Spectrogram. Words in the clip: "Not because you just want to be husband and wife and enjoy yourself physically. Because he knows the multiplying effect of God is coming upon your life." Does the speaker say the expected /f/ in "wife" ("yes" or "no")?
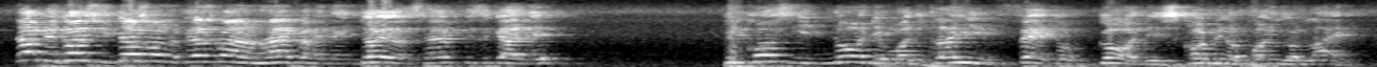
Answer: no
